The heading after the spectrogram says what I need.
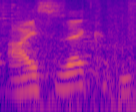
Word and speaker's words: Isaac: good as a person ISAC uh you actually pronounced it wrong it's isic you're incorrect sorry skill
